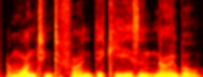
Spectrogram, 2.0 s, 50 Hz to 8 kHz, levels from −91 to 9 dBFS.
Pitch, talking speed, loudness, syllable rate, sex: 125 Hz, 205 wpm, -16 LUFS, 5.2 syllables/s, male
